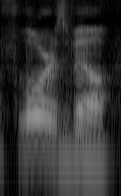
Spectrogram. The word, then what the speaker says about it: Floresville: in the floor the Floresville Flores I think that's how you pronounce it it's a Spanish name Flores ville southeast of San Antonio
